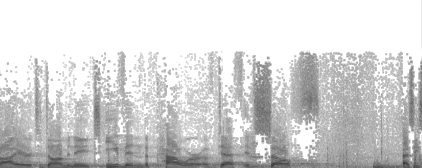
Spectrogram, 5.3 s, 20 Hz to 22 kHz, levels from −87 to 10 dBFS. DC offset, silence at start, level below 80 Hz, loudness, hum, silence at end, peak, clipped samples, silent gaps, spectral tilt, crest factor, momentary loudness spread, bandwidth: under 0.1%; 0 s; -58 dBFS; -25 LUFS; none; 0 s; -4 dBFS; under 0.1%; none; -4 dB/octave; 22 dB; 9 LU; 15.5 kHz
